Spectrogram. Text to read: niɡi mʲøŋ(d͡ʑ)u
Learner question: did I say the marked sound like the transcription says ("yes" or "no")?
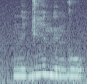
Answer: no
